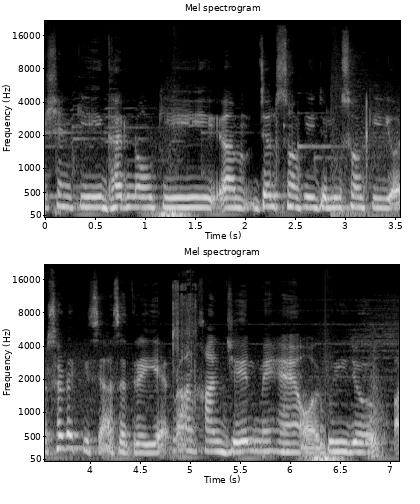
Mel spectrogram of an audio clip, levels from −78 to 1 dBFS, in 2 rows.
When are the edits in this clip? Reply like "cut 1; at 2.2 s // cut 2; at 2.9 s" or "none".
cut 1; at 4.8 s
